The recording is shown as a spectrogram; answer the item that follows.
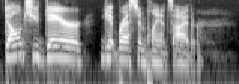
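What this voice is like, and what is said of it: Strong put-on Southern accent. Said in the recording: “add a real, real strong Southern accent”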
